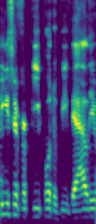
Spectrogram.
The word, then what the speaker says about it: Valle: Well, I was curious, whether are we pronouncing it incorrectly? And everyone calls you Valley Striking. Should it be Valle or is it Valley?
